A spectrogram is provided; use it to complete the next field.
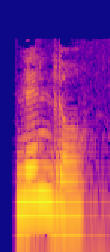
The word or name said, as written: mindel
